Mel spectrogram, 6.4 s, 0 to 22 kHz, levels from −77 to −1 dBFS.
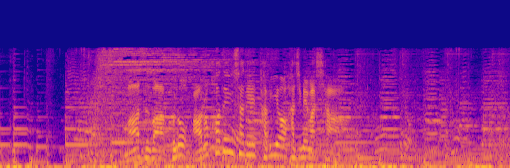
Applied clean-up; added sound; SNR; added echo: none; Crackle; 2 dB; none.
